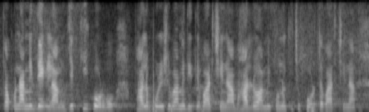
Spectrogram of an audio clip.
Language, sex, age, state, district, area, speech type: Bengali, female, 60+, West Bengal, Purba Bardhaman, urban, spontaneous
